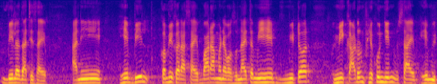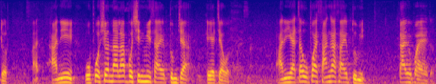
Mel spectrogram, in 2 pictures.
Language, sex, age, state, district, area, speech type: Marathi, male, 30-45, Maharashtra, Wardha, urban, spontaneous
